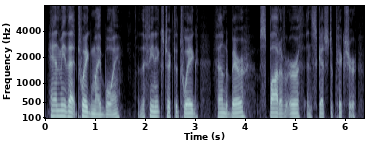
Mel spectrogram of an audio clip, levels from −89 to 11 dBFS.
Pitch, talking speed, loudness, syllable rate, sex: 115 Hz, 195 wpm, -19 LUFS, 4.8 syllables/s, male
